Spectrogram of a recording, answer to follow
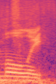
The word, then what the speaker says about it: Molly: We're going to call him Mo Lee. As in Molly. All right, and that's how it's pronounced too.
